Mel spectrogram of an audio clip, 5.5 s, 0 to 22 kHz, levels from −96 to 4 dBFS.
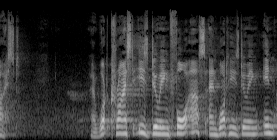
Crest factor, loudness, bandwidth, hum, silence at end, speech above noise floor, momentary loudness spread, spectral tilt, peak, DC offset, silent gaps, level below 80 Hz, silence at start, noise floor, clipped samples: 18 dB; -28 LUFS; 16.5 kHz; none; 0 s; 37 dB; 12 LU; -4 dB/octave; -10 dBFS; under 0.1%; none; -80 dBFS; 0 s; -65 dBFS; under 0.1%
